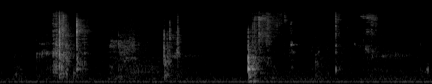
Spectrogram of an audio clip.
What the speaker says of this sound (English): Using my flap here, envelope flap as a guide, I'm just going to cut off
